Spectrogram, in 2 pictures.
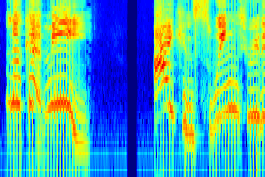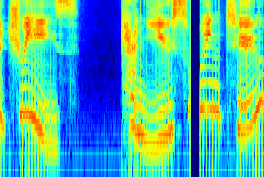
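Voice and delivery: high, bouncy show-off monkey; high boastful monkey voice. A narrator's reading. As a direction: brag like a cheeky monkey swinging about. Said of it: "Monkey says".

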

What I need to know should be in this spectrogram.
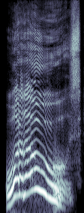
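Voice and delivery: very high, stretched-out mock shout; shouted meme voice. A narrator's reading. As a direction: yell it slowly like an over-the-top meme. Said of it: "shouted at Jordan in his best meme voice".

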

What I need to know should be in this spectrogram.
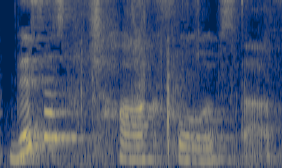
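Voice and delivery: ordinary talk

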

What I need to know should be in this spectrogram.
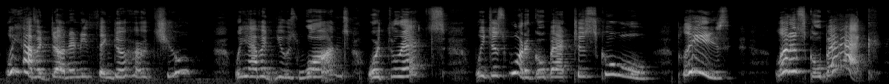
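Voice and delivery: high, desperate, urgent begging; tearful pleading. A narrator's reading. Hermione begs to return to school, tearful and high. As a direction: beg in a high voice, building to a cry. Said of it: "real tears sliding down her face".

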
